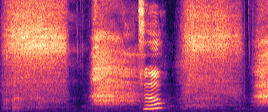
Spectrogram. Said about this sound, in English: Today, we'll do a deep breathing exercise. Are you ready?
